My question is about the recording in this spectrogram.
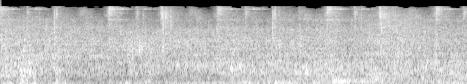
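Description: Suzuki outboard motor running at a slow, steady speed, with water rushing past the hull and wind buffeting the microphone.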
